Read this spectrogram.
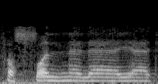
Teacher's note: لاحظ النقل لما تنقل حركة الهمزة تسقط الهمزة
